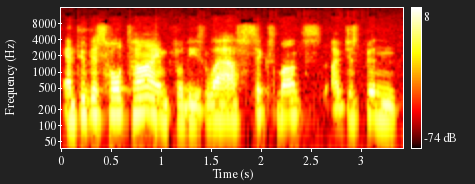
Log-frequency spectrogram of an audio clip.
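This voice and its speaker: A man's voice: mid-range voice, moderate pace, no echo, lo-fi sound. A man hosting a podcast, a musician telling a personal story in an earnest, reflective way. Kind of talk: casual conversational storytelling.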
